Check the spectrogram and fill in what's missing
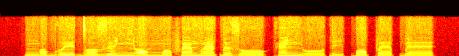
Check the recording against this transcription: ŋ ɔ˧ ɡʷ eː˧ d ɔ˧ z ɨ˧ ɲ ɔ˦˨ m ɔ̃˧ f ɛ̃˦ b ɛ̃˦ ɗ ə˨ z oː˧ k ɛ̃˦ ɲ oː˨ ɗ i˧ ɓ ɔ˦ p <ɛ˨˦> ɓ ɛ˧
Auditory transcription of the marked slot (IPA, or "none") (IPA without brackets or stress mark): ɛ˨˦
